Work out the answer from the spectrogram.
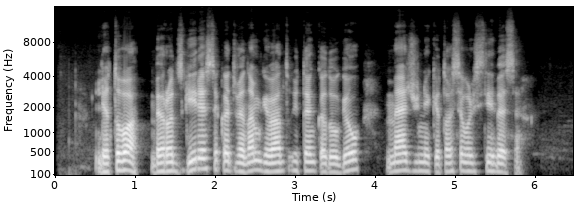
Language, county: Lithuanian, Kaunas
